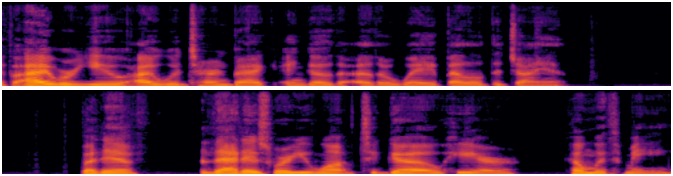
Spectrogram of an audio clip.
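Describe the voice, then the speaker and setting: A booming, put-on character voice at a middle pitch speaks at a fairly slow pace in a very clean recording with a silent background. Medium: read story. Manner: roaring but kindly.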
